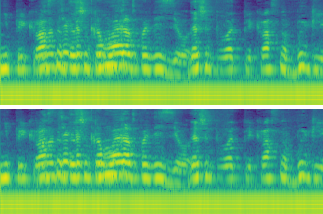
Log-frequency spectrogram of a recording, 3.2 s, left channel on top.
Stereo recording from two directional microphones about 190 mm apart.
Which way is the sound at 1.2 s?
15° right (ahead or behind).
